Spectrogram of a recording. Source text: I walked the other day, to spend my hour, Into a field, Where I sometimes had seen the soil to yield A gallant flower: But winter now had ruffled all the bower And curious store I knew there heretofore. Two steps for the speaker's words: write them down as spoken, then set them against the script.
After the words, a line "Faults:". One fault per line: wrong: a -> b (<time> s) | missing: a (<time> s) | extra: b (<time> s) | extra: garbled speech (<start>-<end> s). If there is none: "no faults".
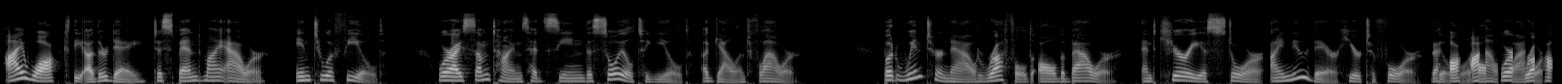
I walked the other day, to spend my hour, Into a field, Where I sometimes had seen the soil to yield A gallant flower: But winter now ruffled all the bower And curious store I knew there heretofore. [garbled]
Faults:
missing: had (9.8 s)
extra: garbled speech (14.3-15.5 s)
